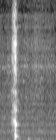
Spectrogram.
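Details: Adult man with chronic hiccups: a single short, sharp hiccup over low room noise.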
